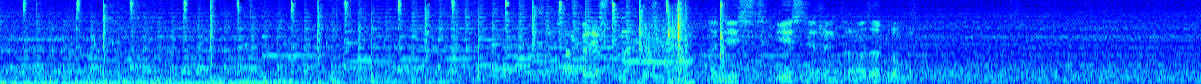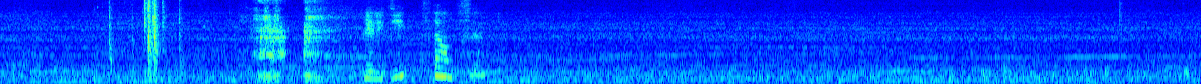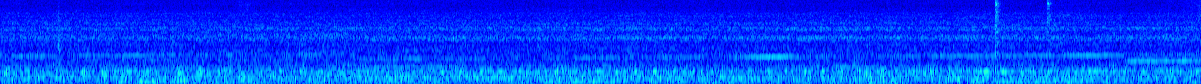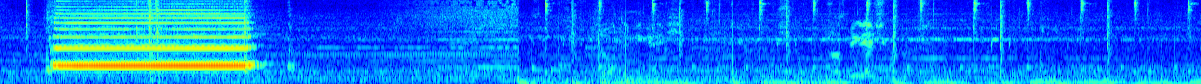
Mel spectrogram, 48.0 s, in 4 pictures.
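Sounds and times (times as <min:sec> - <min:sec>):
train cab rumble with whine: 0:00.0 - 0:48.0
train horn blast: 0:36.4 - 0:40.2.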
